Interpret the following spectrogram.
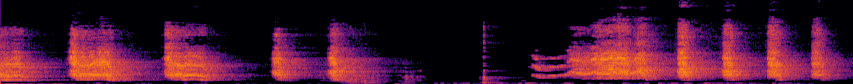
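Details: Harsh, hoarse fox barks in quick succession, a short pause broken by a single click, then another fast burst of rasping barks building in loudness.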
